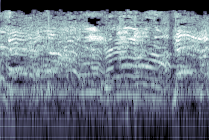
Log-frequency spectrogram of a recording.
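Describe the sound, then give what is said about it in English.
A large crowd of supporters cheers continuously as President Mahinda Rajapaksa steps off his aircraft on his return from Jordan, hailing him as a national hero. It is a dense roar of many voices with overlapping shouts and whoops rising and falling, loud and sustained throughout, with no single voice standing out. “President Mahinda Rajapaksa stepped off his aircraft on his return from Jordan to the cheers of supporters who hailed him as a national hero.”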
